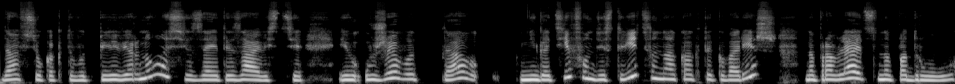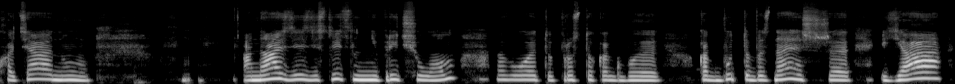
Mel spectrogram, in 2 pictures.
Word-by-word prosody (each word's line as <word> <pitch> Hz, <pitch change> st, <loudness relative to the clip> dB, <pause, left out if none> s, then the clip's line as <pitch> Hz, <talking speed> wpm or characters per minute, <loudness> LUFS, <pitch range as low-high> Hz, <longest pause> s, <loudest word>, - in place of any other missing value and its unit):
да, 220 Hz, +2 st, -1 dB
всё 210 Hz, -1 st, -5 dB
как-то 200 Hz, 0 st, -6 dB
вот 190 Hz, -1 st, -2 dB
перевернулось 235 Hz, -, 0 dB
из-за 210 Hz, 0 st, -1 dB
этой 210 Hz, 0 st, 0 dB
зависти, 195 Hz, -2 st, -1 dB, 0.3 s
и 210 Hz, 0 st, +2 dB
уже 220 Hz, +7 st, +2 dB
вот, 240 Hz, -4 st, -3 dB, 0.2 s
да, 225 Hz, +8 st, 0 dB
у -, -, -5 dB, 0.4 s
негатив, 210 Hz, -, +3 dB
он 265 Hz, -4 st, +4 dB
действительно, 245 Hz, -, +1 dB
как 230 Hz, -1 st, -6 dB
ты 225 Hz, -, -5 dB
говоришь, 210 Hz, -, -2 dB, 0.3 s
направляется 225 Hz, +4 st, +2 dB
на 225 Hz, -1 st, +4 dB
подругу, 200 Hz, 0 st, 0 dB
хотя, 230 Hz, +4 st, -3 dB
ну, 200 Hz, -3 st, +3 dB, 0.9 s
хм, 195 Hz, -, -10 dB, 0.5 s
она 215 Hz, +8 st, +5 dB
здесь 220 Hz, 0 st, 0 dB
действительно 215 Hz, +2 st, 0 dB
ни 205 Hz, 0 st, +7 dB
при 205 Hz, +3 st, 0 dB
чём. 205 Hz, +7 st, -2 dB, 0.4 s
А 215 Hz, -1 st, -4 dB
вот, 210 Hz, -1 st, -2 dB
тут 190 Hz, -1 st, -8 dB
просто 205 Hz, 0 st, -4 dB
как 190 Hz, -1 st, -3 dB
бы 185 Hz, 0 st, +1 dB, 0.4 s
как 210 Hz, -2 st, +1 dB
будто 210 Hz, +3 st, -1 dB
бы, 200 Hz, +1 st, 0 dB
знаешь, 220 Hz, +2 st, -1 dB
э, 195 Hz, -1 st, 0 dB, 0.3 s
я, 235 Hz, +10 st, +4 dB
210 Hz, 135 wpm, -18 LUFS, 200-230 Hz, 0.9 s, ни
